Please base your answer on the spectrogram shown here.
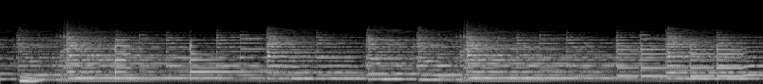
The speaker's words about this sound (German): Ja, was man da hört, sind einfach die drei essentiellen Gitarrspuren, die ich mit der Loopstation damals aufgenommen habe.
